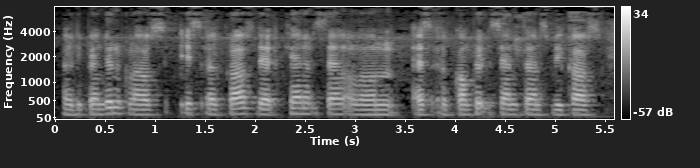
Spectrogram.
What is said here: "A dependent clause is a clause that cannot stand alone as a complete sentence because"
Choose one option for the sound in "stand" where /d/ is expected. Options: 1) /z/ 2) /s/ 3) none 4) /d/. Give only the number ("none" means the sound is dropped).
3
